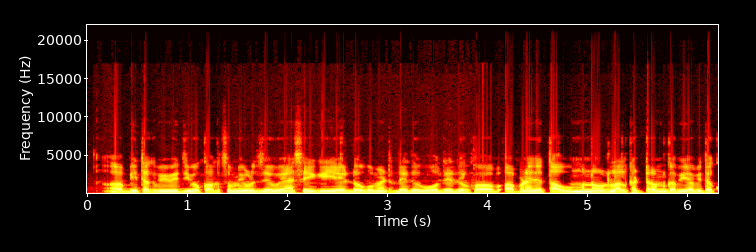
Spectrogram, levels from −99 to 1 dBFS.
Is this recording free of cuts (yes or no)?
no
